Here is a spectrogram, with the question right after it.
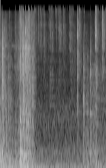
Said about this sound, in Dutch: En vervolgens ga ik naar de kas in dit geval. Want ik wil direct zonlicht wil ik vermijden moet ik even de deur van de kas openmaken.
